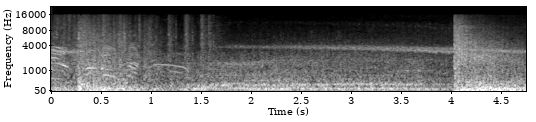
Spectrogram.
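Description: Tank gunfire in a World War II strategy game comes as a heavy boom at the start and another near the end, with a battle rumble between them and commentators talking over it.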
